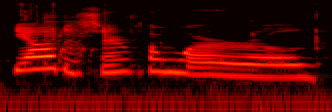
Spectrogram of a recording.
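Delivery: high, slow, sing-song delivery; a silly high drawn-out voice; playful put-on voice. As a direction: stretch it out high and slow for fun. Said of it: "I'm just saying it like that because it's kind of fun to say it like that".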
